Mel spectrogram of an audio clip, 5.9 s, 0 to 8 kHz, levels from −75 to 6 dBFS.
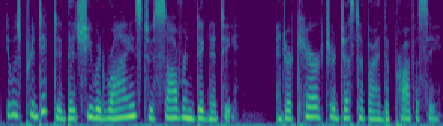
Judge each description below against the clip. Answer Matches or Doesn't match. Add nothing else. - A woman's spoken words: Matches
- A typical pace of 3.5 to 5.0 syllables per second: Doesn't match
